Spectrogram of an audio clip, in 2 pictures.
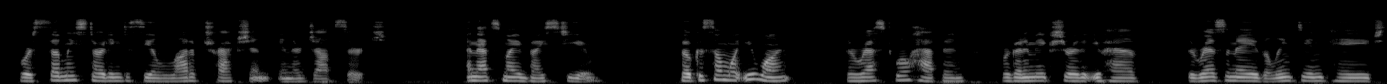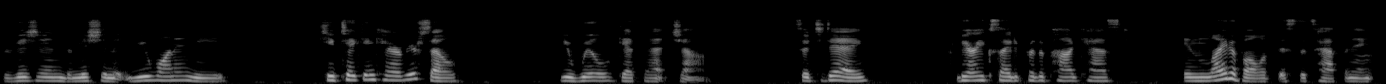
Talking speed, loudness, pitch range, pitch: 165 wpm, -32 LUFS, 135-170 Hz, 160 Hz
